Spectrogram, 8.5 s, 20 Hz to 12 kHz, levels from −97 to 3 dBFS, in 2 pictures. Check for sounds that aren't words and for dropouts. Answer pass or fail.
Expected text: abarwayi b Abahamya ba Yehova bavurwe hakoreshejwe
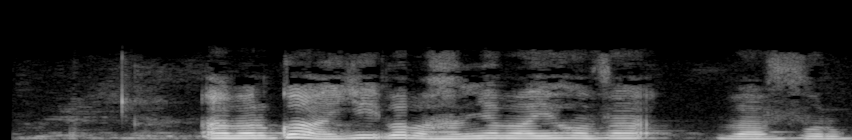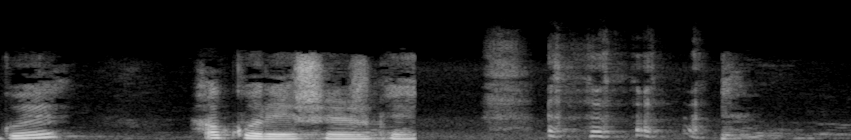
fail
